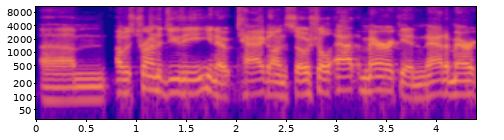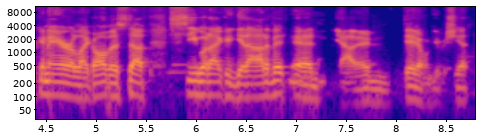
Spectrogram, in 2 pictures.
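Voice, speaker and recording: A man's voice: lowish voice, a little fast, few pauses, a bit bright. Easygoing man hosting a chatty podcast. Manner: easygoing, rambling, teasing. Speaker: podcast host. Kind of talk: casual podcast chat.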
